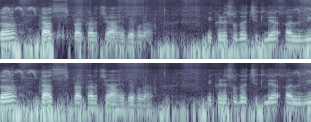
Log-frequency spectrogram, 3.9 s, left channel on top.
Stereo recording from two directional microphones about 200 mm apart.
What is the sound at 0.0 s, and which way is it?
Speech, 10° right (ahead or behind).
